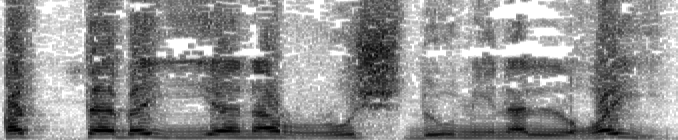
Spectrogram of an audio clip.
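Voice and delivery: drawn-out "قد تبين الرشد من الغي" with a doubled ت and no د; تلاوة بطيئة بتاء مشددة; slow Quranic recitation. Shown as a demonstration. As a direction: chant "قد تبين" as qattabayyana, slowly. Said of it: "هكذا".

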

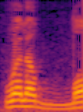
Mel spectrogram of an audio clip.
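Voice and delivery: tajweed chant of ولا الضالين with the long madd; Quran recitation. Shown as a demonstration. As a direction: recite it in the melodic Quran style. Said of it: "قوله تعالى". (تلاوة مجودة)

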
